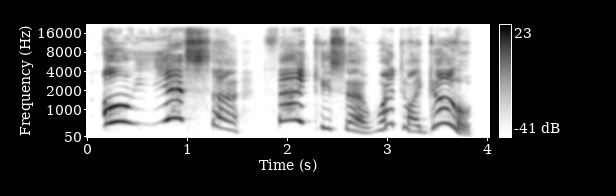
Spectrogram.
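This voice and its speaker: This put-on character voice is squeaky and extremely high in pitch. It moves at a very slow pace. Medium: read story. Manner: polite, eager.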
